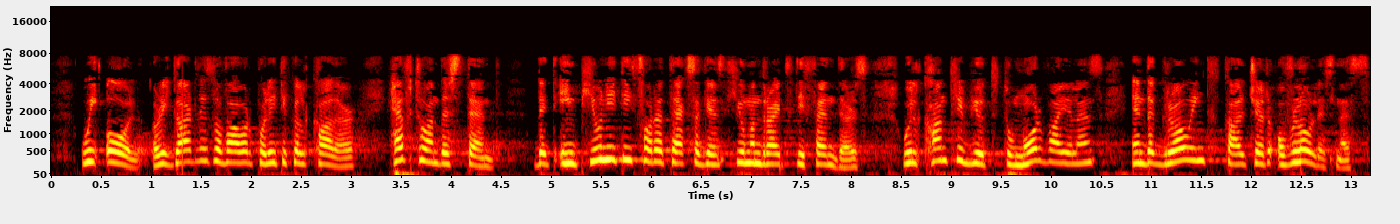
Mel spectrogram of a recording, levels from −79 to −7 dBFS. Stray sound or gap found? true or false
false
